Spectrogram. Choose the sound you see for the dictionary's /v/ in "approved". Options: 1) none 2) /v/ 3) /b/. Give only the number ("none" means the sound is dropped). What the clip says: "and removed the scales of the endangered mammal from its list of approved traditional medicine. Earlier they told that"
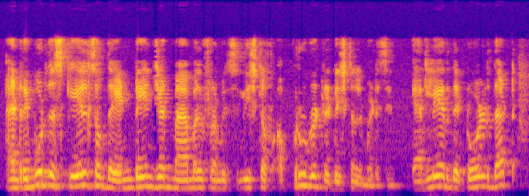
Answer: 1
